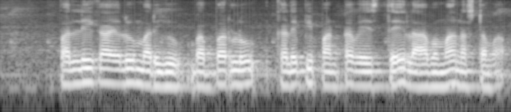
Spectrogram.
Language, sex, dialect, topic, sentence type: Telugu, male, Telangana, agriculture, question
